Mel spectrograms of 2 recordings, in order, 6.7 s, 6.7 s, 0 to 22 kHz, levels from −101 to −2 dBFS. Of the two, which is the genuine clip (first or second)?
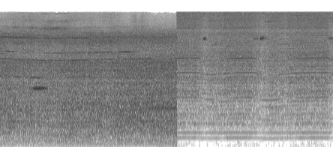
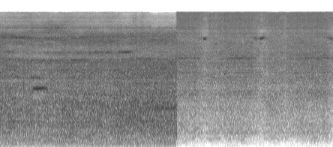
first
